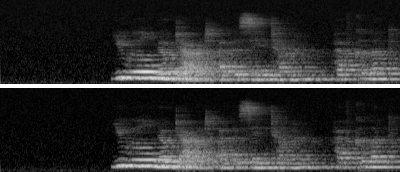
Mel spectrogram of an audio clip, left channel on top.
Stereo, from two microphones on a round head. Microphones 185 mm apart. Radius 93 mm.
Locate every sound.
1.1 s a woman speaking: centre (ahead or behind), 2.5 m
